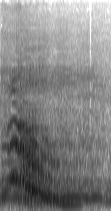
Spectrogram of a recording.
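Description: During a yoga practice, in downward dog pose, someone blows air out through loose, fluttering lips in a voiced, buzzy blubber that slides from a higher pitch down to a low rumble over about a second and a half, with no talking.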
